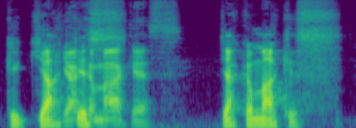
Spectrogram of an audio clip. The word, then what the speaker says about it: Giakoumakis: I forget how to even pronounce his name. – Giakoumakis. – There you go. – You brought him up. Forget him now. – All right. Giakoumakis or whatever.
